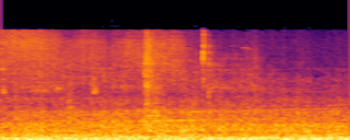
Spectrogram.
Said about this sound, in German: Ja, wir sind gerade mit dem Auto unterwegs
